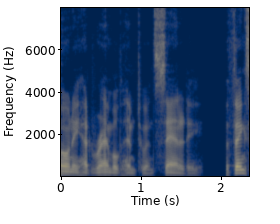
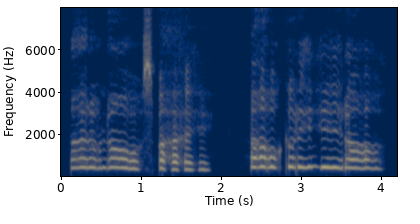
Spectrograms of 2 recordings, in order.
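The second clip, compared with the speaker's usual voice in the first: weird put-on voice, very high and slow. Reading a story chapter aloud, one character answers another in a weird character voice. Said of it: "my weird ass voices".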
